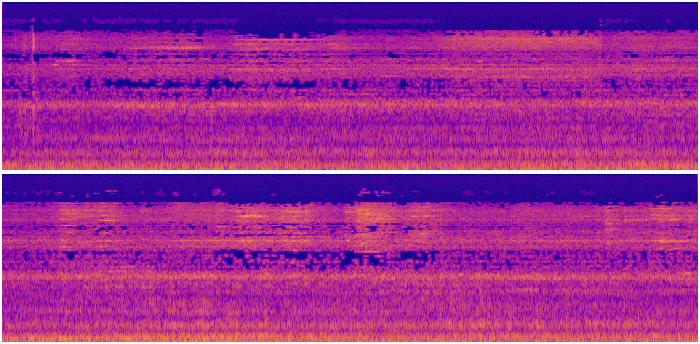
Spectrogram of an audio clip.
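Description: Freight train of hopper cars rolling past a level crossing, a steady rumble of wheels on rail, heard through the windshield from inside a car.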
